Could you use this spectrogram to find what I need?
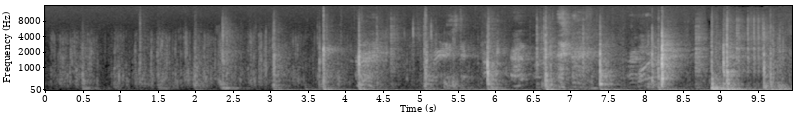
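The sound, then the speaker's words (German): A wardrobe is bumped against a wall, giving a run of heavy wooden thuds and knocks of varying loudness, mixed with people talking. “Du sei vorsichtig mit dem Schrank. Das ist zwar nicht meiner, aber du darfst ihn doch nicht so an die Mauer stoßen.”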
